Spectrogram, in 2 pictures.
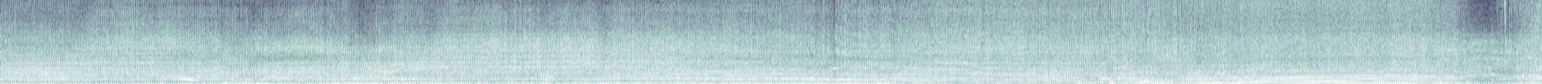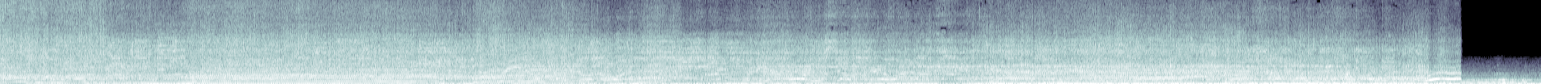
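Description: Mega truck engines revving hard again and again in a mud pit, the pitch climbing and falling in repeated surges. Near the end the engine sound turns deeper and louder.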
